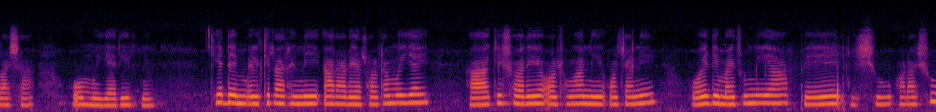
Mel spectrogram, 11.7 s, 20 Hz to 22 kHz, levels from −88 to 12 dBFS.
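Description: The speech carries no technical faults, and its full-band content reaching to about 20.2 kHz, with only light coding texture, fits Opus voice compression running in hybrid mode at around 24 kbps.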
